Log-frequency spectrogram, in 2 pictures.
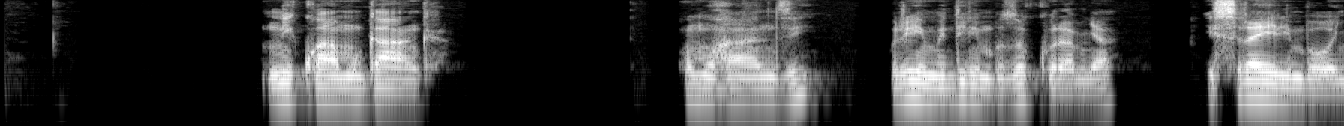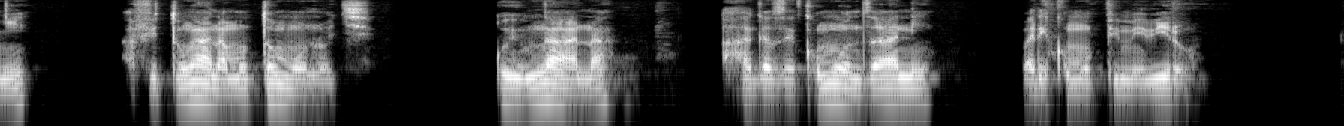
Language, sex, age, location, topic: Kinyarwanda, male, 18-24, Kigali, health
